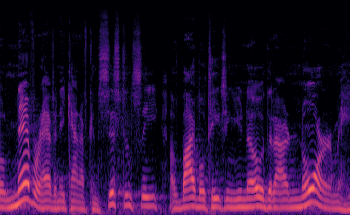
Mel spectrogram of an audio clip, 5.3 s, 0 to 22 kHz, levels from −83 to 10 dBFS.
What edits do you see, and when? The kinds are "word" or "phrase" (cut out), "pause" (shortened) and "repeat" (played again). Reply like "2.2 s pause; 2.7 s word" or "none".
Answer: 2.5 s pause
